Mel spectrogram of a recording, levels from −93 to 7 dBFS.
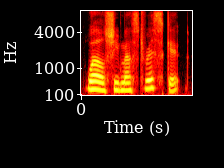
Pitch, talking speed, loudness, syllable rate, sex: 230 Hz, 215 wpm, -17 LUFS, 4.4 syllables/s, female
